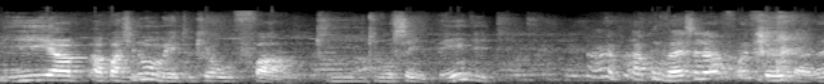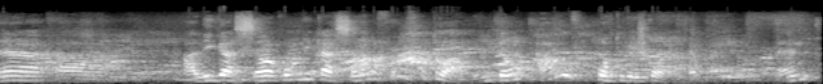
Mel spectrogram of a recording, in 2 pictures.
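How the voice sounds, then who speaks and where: A woman being interviewed, answering in a hesitant, reflective way. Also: mid-range voice. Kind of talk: street vox-pop interview. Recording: echoey, distant, crowd behind.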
